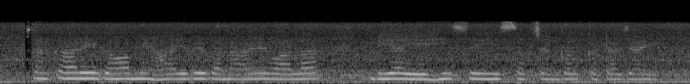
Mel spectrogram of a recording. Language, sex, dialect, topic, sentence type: Bhojpuri, female, Southern / Standard, agriculture, statement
